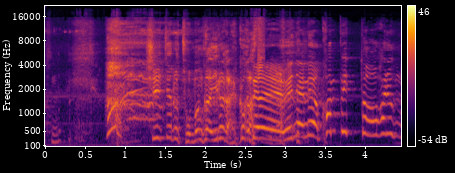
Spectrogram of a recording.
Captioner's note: laughs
